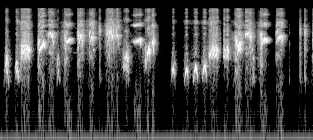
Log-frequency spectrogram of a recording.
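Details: White-rumped shama (murai batu) singing on a masteran recording: a busy, nearly continuous stream of harsh rasping phrases, sharp chirps and short whistles, with a brief pause midway before another fast run of notes.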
